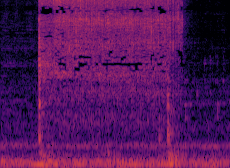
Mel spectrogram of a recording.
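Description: A touchless sensor faucet runs water into a ceramic sink basin. The flow starts suddenly about half a second in and cuts off again after about a second and a half.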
